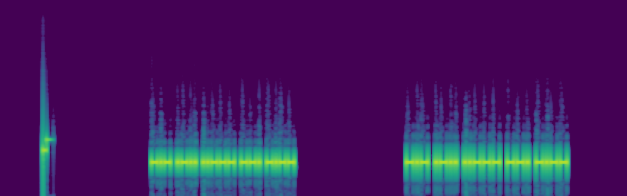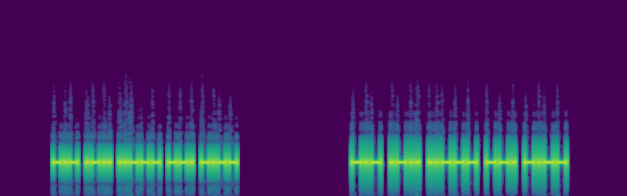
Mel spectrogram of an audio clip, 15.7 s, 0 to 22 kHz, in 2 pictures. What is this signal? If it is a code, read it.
Morse code, heard as a keyed tone, about 36 wpm, 700 Hz. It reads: KL2GY KL2GY KL2GY KL2GY
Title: Speed Racing - USA 2x2 Call Signs 30wpm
